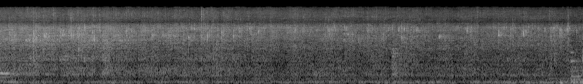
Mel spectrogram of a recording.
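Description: Onions frying for pancit bihon, a steady broadband sizzle that holds at an even level throughout.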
